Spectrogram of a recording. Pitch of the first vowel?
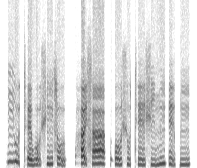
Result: falling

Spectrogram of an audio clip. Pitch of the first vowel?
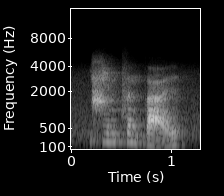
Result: high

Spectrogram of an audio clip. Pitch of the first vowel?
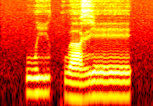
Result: high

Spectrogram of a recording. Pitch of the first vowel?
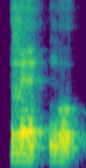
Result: low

